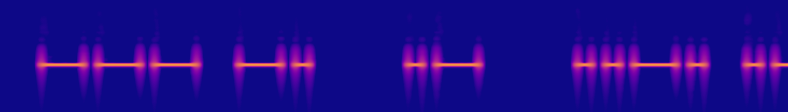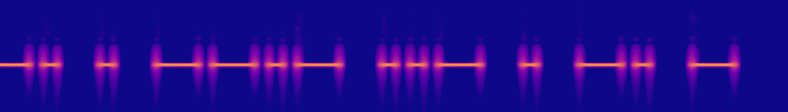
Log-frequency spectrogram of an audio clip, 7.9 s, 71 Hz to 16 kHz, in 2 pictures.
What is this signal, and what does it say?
Morse code, heard as a keyed tone, about 17 wpm, 700 Hz. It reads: ON A FREQUENT
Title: Sentences from Top 1400 Words 17wpm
